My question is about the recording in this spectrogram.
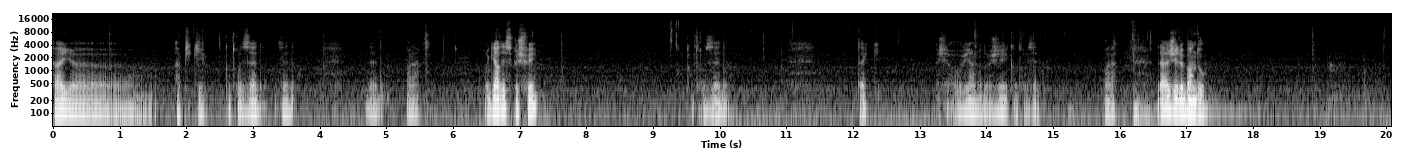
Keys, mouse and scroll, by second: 3.4 ctrl+z, 4.4 ctrl+z, 10.3 ctrl+z, 10.7 ctrl+z, 11.3 ctrl+z, 12.2 ctrl+z, 12.6 ctrl+z, 12.9 ctrl+z, 14.0 Tab, 14.8 ctrl+z, 15.4 ctrl+z.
